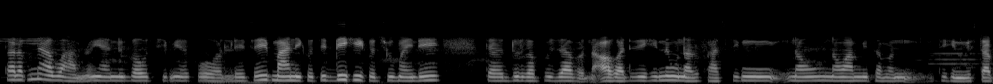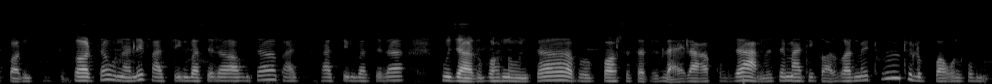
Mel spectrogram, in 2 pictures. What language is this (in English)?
Nepali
